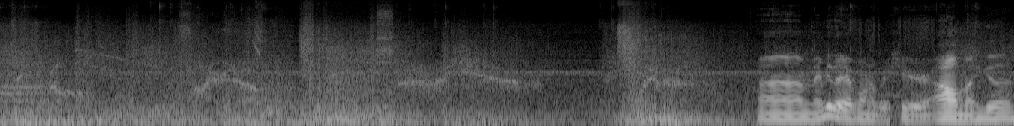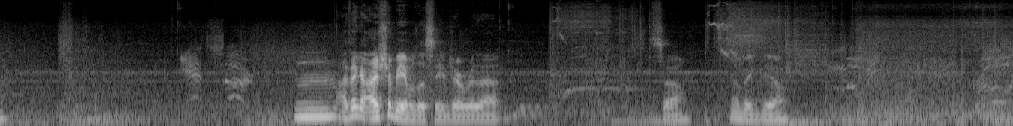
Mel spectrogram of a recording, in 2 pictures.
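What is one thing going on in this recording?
Explosions boom amid gunfire in a battle.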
